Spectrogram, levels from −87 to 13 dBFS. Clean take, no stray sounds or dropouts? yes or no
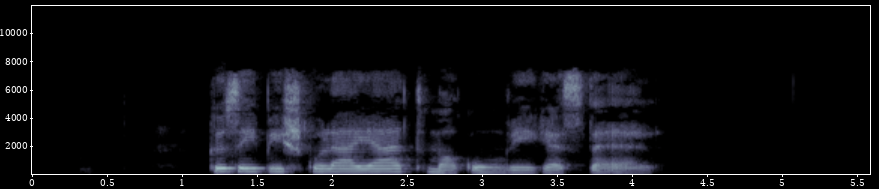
yes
